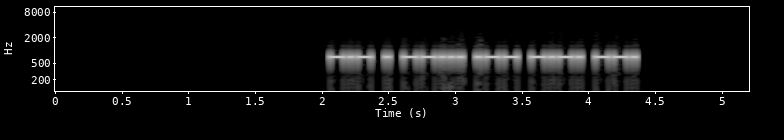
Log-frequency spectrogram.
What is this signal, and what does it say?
Morse code, heard as a keyed tone, about 36 wpm, 700 Hz. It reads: KE7WCG
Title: USA Call Signs - 6 Characters - Repeated 3x - 35wpm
